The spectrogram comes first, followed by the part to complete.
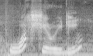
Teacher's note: a rising pitch in a question like, Was she reading? suggests uncertainty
